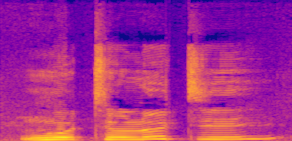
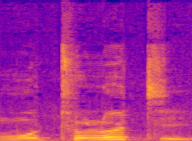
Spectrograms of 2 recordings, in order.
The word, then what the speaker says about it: Ngutuluti: Arthur, since somebody needs the pronunciation lesson, Ngutuluti Winner. Those whose tongues are not very deeply lozy call him Mutuluti. Yeah. But that's why there is the N, is Ngutuluti Luvinda Winner.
